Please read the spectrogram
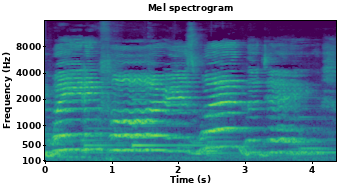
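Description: A woman singing a slow show tune into a microphone, holding long notes of about a second each with vibrato.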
